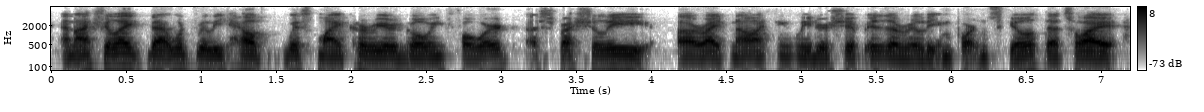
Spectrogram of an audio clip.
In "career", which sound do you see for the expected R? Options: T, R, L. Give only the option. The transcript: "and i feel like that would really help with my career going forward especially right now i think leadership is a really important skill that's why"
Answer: R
